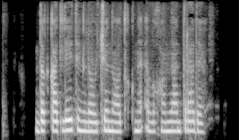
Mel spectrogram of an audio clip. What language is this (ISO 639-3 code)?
uzb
